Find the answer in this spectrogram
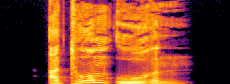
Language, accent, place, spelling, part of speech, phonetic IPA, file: German, Germany, Berlin, Atomuhren, noun, [aˈtoːmˌʔuːʁən], De-Atomuhren2.ogg
- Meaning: plural of Atomuhr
